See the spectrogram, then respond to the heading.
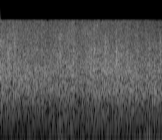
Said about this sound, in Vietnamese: Vậy thì để tri ân lời dạy của Thầy cũng như thay đổi không khí, xin quý vị cho một tràng pháo tay thật lớn trước khi đi vào câu hỏi thứ ba.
